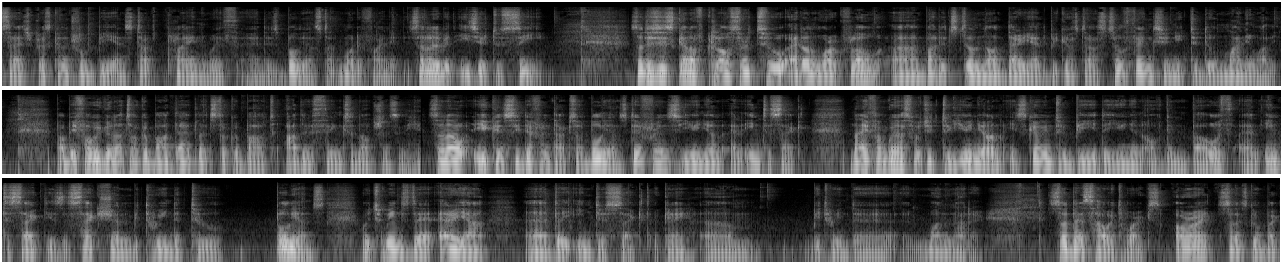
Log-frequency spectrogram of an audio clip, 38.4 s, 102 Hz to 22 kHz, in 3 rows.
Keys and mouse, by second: 0.6 Tab, 2.4-7.1 middle drag, 7.2-8.3 middle drag, 8.3-9.9 drag, 9.9-16.9 middle drag, 16.9 click, 17.5 shift+click, 17.7 shift+middle click, 22.2-25.3 middle drag, 25.4-29.9 middle drag, 29.9-30.8 drag, 30.8-37.8 middle drag, 30.8 g, 37.9-38.3 middle drag.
